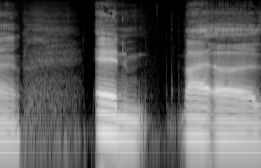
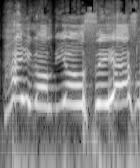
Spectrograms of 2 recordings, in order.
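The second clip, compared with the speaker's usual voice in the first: much higher, louder mock outrage; indignant disbelief; 9 dB louder than usual. Teens turned away at the door, high mock outrage. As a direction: protest being ignored. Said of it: "It's like".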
